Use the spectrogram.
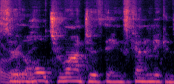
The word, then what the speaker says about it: Toronto: extra syllable so it's Toronto or or Toronto that's it Toronto but that are you sure you Canadians are saying the name of your city right that last T does not get pronounced just just listen whatever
